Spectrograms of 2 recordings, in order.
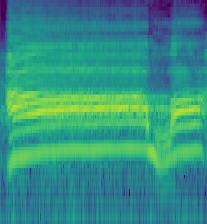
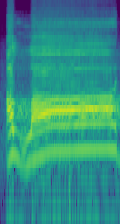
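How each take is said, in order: First: The opening vowel at the start is drawn out. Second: The l sound in the middle is drawn out. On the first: It turns the statement into a question. The speaker calls it wrong. "jangan hamzahnya" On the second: It stays a statement of praise. The speaker calls it right. "yang dipanjangkan adalah lam jalalahnya itu"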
